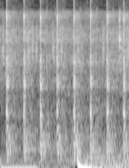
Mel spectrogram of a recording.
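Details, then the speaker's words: Royal Enfield Meteor over two years old, left parked two days: pressing the starter gives only rapid tak-tak clicking, about six a second, with no cranking while a warning light blinks; weak battery. "നമ്മൾ self ചെയ്യുന്ന സമയത്ത് switch ചെയ്യുന്ന സമയത്ത് ടക്ക് ടക്ക് എന്നുള്ള ശബ്ദം മാത്രമേ വരുകയുള്ളൂ"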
